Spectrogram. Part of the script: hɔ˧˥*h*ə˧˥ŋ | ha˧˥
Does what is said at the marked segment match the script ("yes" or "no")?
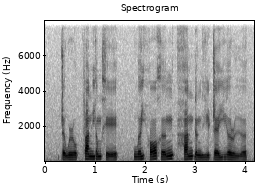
no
